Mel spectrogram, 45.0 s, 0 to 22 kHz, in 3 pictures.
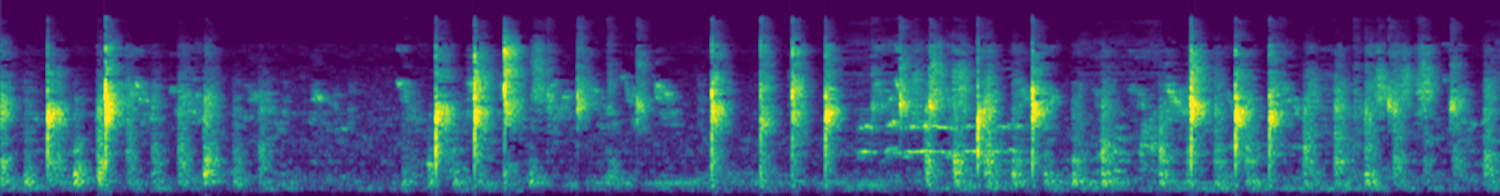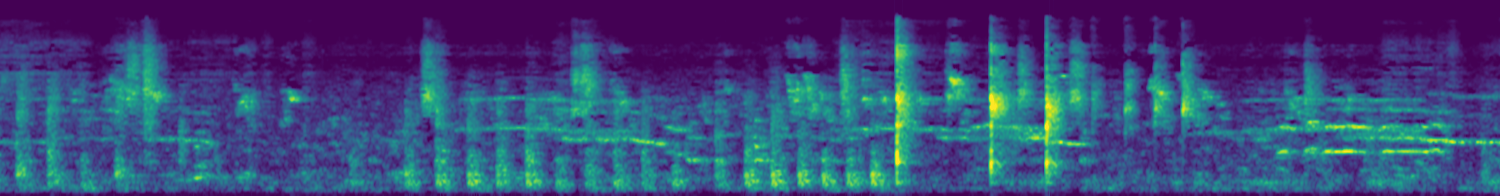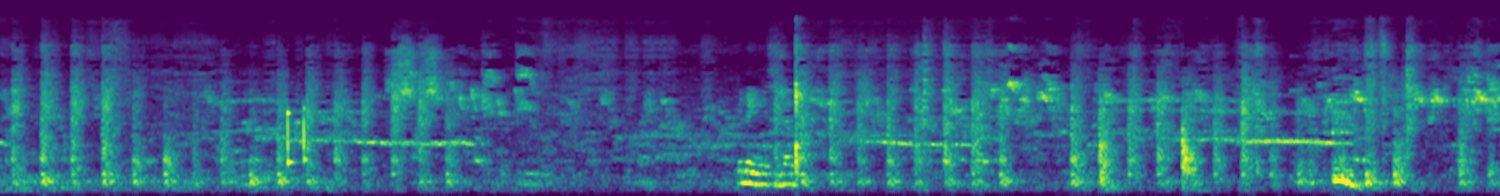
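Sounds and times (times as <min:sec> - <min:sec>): sharp finger snaps: 0:04.4 - 0:10.5, 0:24.9 - 0:27.0
rooster crowing: 0:27.7 - 0:30.1.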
